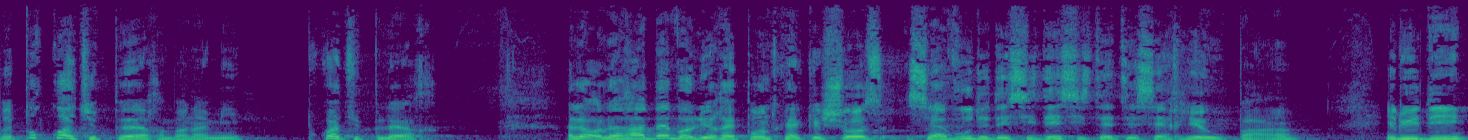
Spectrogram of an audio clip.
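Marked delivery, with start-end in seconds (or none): none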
